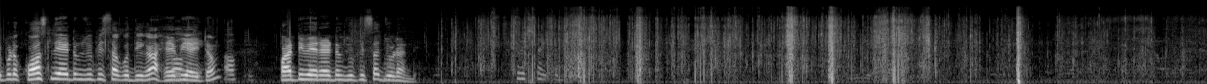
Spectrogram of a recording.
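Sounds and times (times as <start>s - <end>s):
plastic wrapping crinkling: 2.6s - 12.0s.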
